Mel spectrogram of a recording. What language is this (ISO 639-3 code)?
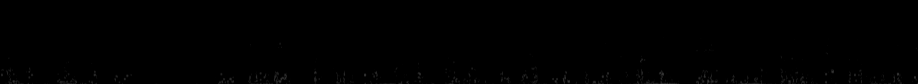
urd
